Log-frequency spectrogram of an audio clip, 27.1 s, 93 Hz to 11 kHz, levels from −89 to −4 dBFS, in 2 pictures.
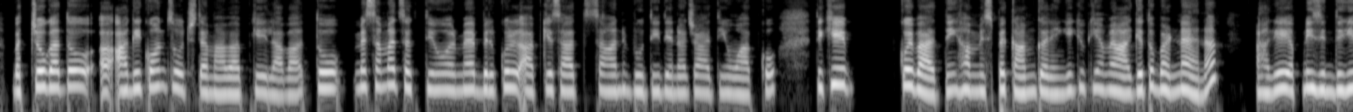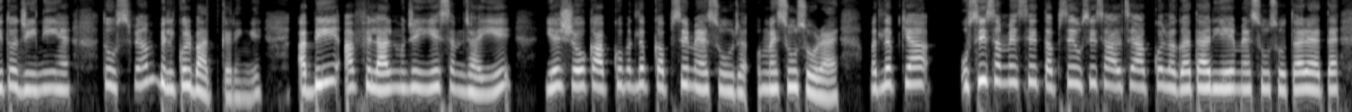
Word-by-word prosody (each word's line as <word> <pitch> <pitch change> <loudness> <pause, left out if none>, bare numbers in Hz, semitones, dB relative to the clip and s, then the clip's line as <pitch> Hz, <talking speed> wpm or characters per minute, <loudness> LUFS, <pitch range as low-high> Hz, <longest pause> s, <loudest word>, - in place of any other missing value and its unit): बच्चों 275 +4 +4
का 270 -1 +5
तो 280 +2 +3
अ 265 -5 -1 0.2
आगे 245 +2 +1
कौन 280 +1 0
सोचता 250 -4 -2
है, 215 - -3
माँ-बाप 205 -1 -2
के 220 -1 -3
अलावा। 195 0 -4
तो 260 -1 +2
मैं 275 - +1
समझ 280 +2 0
सकती 255 -2 -3
हूँ 245 0 -3
और 240 - -2
मैं 245 -1 0
बिल्कुल 245 +2 0
आपके 235 +2 -2
साथ 230 -1 -1
सहानुभूति 230 -1 -5
देना 215 -1 -4
चाहती 215 -1 -7
हूँ 210 -1 -4
आपको। 230 +5 -5 0.4
देखिए, 300 +4 +5 0.5
कोई 290 0 +5
बात 210 -7 +3
नहीं 235 - -1
हम 235 -1 -2
इसपे 245 +2 0
काम 220 -2 -1
करेंगे, 220 -1 -2
क्योंकि 265 +1 -7
हमें 245 -2 -1
आगे 220 +2 +3
तो 285 - -2
बढ़ना 245 -1 +1
है 205 - 0
ना? 365 - +1 0.4
आगे 220 +4 +2
अपनी 250 +2 +1
ज़िंदगी 240 +1 +1
तो 285 +1 -1
जीनी 245 +2 -1
है, 245 -1 -2 0.3
तो 300 -2 -1
उसपे 275 +3 -4
हम 330 +5 -3
बिल्कुल 290 -2 +3
बात 215 -7 +1
करेंगे। 180 +2 -7 0.4
अभी 300 +9 +6
आप 270 +1 +2
फ़िलहाल 255 -3 +4
मुझे 265 +1 -2
ये 260 +2 0
समझाइए, 230 -2 -2 0.4
यह 275 +3 +3
शोक 285 0 +3
आपको 275 +2 +1
मतलब 290 +1 -2
कब 270 -3 0
से 315 -1 +1
महसूर 250 -4 -1 0.2
महसूस 255 +1 +2
हो 220 - +4
रहा 185 -2 +2
है? 180 - -2 0.3
मतलब 285 +4 +2
क्या 315 -1 +2 0.4
उसी 350 +7 +7
समय 340 -1 0
से, 335 +1 -2
तब 290 -4 -3
से 330 - -1
उसी 320 +1 -2
साल 295 -3 -2
से 295 +2 -4
आपको 275 +1 -2
लगातार 265 0 +3
ये 260 +1 +4
महसूस 255 0 -2
होता 250 +1 +1
रहता 255 -1 +2
है 250 - 0
255 Hz, 195 wpm, -24 LUFS, 230-275 Hz, 0.5 s, उसी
